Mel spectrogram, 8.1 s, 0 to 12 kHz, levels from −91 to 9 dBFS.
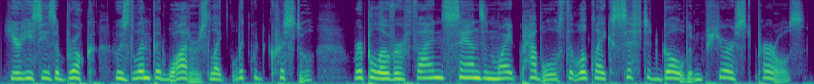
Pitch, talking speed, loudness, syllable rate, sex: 235 Hz, 190 wpm, -16 LUFS, 5.2 syllables/s, female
